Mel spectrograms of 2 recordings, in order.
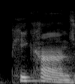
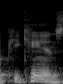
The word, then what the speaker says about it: pecan: For instance, with biotin, almonds, artichokes, avocados, bananas, black-eyed peas, Brazil nuts, onions, peanuts, pecans or pecans, depending on how you pronounce it, raspberries, soy.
